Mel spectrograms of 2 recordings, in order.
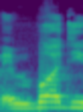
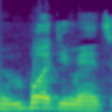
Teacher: So the word is gotten from embody. Embody is the root word and it is stressed on the second syllable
